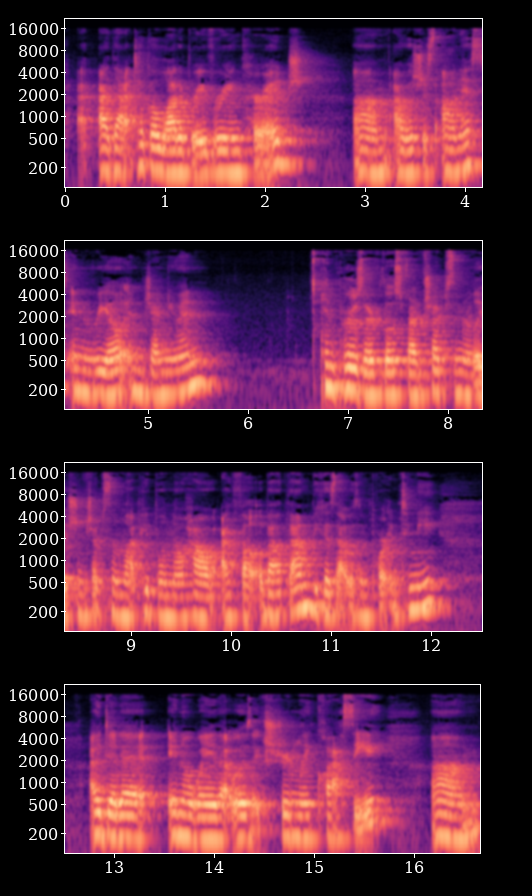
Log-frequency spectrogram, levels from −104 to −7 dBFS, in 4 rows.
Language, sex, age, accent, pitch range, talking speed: English, female, 10-29, American, 175-205 Hz, 180 wpm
